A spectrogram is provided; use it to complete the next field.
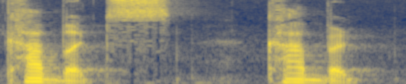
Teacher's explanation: cupboard the stress is on the first one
